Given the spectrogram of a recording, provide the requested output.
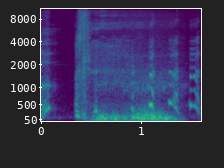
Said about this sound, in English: I can smell your burp.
